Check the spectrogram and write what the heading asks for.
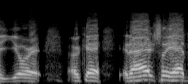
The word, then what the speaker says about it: Jorrit: gonna meet your so your it is am i pronouncing your name correctly um yes it's your it's like that curious hey you're it okay and I actually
